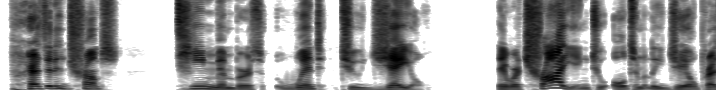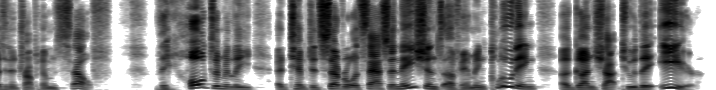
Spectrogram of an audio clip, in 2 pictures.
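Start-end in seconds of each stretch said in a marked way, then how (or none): 0.1-4.2 very slow, with long pauses. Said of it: "I wanna say this very slowly".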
